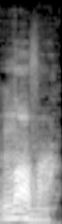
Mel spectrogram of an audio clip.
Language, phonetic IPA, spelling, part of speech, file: Polish, [ˈmɔva], mowa, noun, Pl-mowa.ogg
